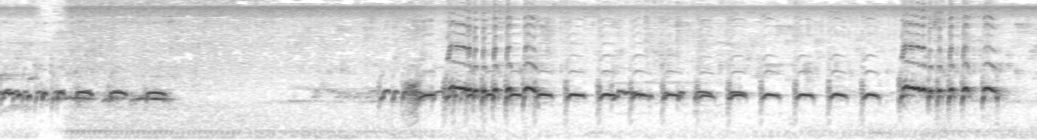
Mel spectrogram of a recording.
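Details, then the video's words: Calling female zebra dove of local stock summoning a male: a short rolling phrase, a quiet gap, then a harsh burst followed by evenly spaced clipped coo notes about four per second, and a final rolling flourish. "burung perkutut gacor betina memanggil jantan ini"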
